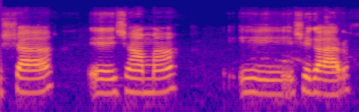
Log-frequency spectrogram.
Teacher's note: La Y también tiende a fricatizarse y suena como, por ejemplo, un poco parecida a la Y argentina, pero no tan marcada, como por ejemplo, ya, llama, llegar.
